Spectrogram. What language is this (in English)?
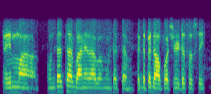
Telugu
